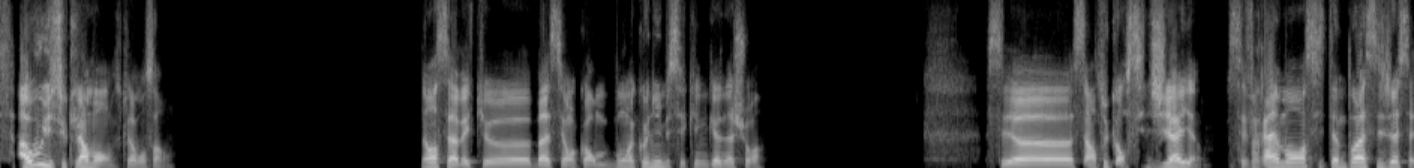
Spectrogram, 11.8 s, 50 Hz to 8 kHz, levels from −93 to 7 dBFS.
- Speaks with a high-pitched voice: No, medium, 140 Hz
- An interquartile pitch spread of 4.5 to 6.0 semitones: Yes, average, 5.0 semitones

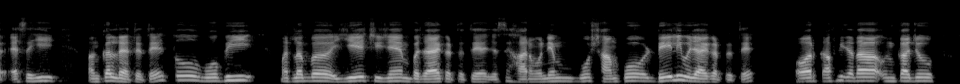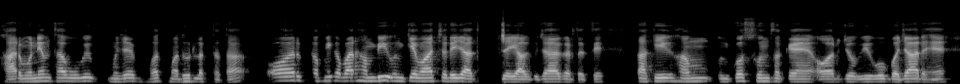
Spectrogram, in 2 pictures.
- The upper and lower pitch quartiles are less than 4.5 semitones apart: Yes, average, 3.5 semitones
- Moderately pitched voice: Yes, medium, 150 Hz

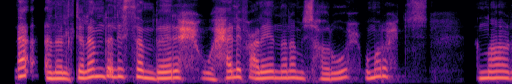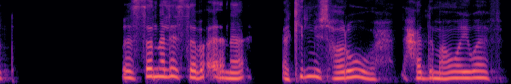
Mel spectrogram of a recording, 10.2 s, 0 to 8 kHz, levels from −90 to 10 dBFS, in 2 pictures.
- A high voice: Yes, high, 225 Hz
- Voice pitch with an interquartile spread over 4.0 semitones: No, average, 3.4 semitones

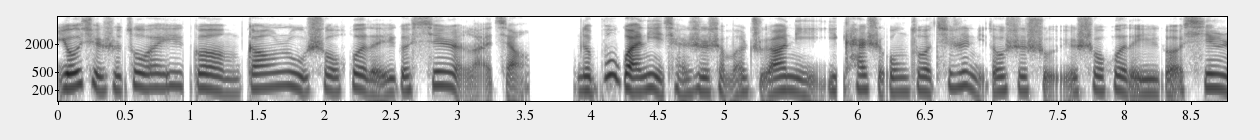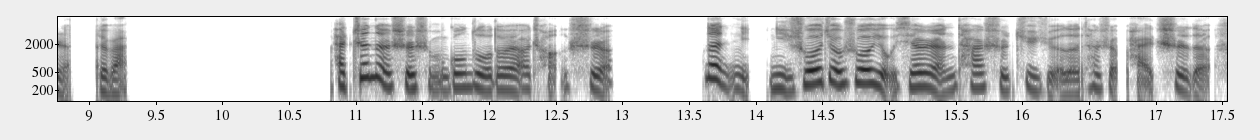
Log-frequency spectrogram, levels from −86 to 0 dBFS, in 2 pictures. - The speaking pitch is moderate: No, high, 225 Hz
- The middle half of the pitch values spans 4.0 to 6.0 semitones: No, average, 3.5 semitones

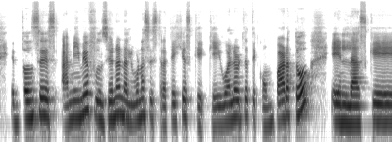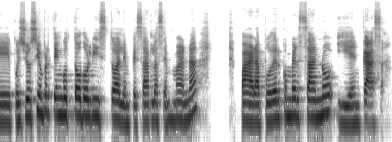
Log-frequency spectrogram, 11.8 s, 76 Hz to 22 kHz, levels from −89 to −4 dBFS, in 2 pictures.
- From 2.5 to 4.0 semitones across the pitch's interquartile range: Yes, average, 3.4 semitones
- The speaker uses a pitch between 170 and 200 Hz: Yes, high, 190 Hz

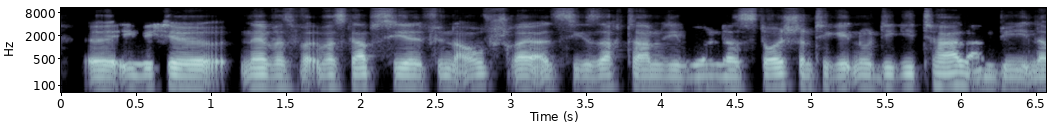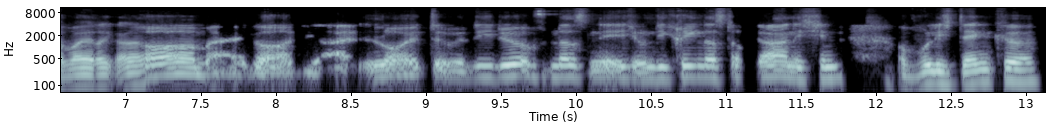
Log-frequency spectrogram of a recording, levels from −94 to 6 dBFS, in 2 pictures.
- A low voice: Yes, low, 100 Hz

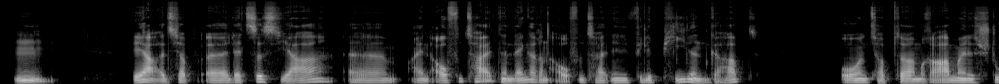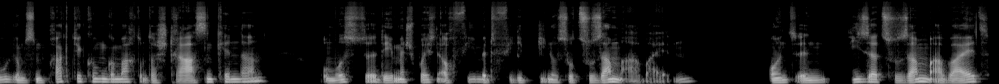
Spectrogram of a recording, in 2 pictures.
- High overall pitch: No, very low, 95 Hz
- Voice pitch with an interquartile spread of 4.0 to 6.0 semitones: Yes, average, 4.7 semitones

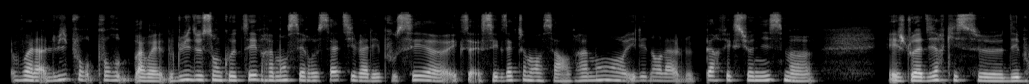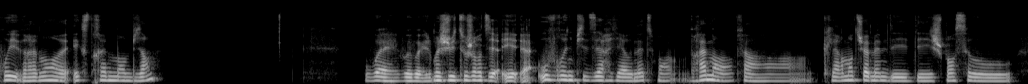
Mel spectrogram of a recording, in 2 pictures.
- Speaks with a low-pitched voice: No, medium, 180 Hz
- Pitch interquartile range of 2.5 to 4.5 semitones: Yes, average, 2.8 semitones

